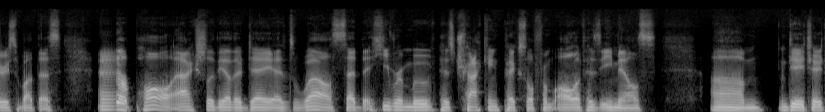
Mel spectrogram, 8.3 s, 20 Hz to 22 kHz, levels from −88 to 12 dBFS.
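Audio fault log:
1.03–1.19 s, 2.84–2.93 s and 4.34–4.42 s, burst of packet loss: after "about this" and twice more, the last sound is held and fades, then jumps ahead. Lost packets were covered by repeating the last sound, and about 120, 60 and 60 ms are missing.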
